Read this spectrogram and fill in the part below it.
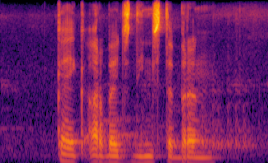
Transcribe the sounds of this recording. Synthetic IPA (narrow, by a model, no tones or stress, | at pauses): kɛjkʰɐrbəjtsdinstəbrəŋ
